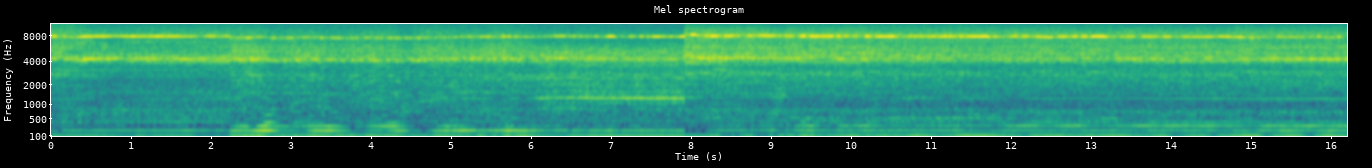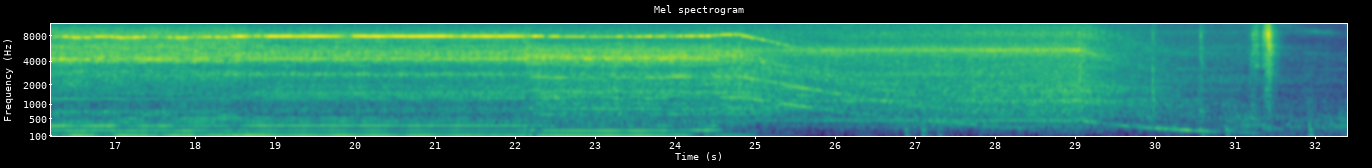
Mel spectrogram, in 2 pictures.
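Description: Random orbital sander running on a wooden plank floor, with a shop vacuum drawing off the dust through a hose: a steady machine hum with a high whine. Near the end the machines are switched off and wind down in a falling whine.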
